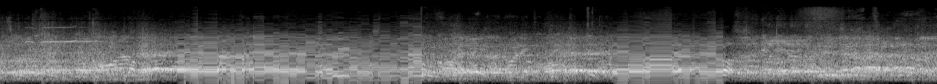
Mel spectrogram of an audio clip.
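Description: A rigid, metallic buzz fixed at 100 Hz is imposed on the sound from 1.78 to 4.21 s and again from 6.14 to 7.23 s. This is robotic sound from repeated short buffers, likely caused by audio arriving too seldom, so roughly 10 ms chunks repeat while most real audio is skipped.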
